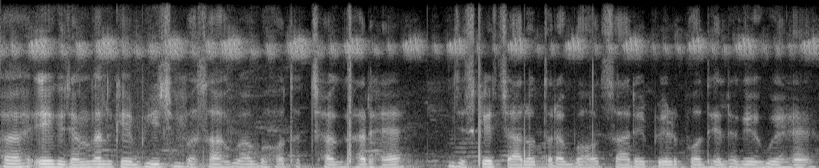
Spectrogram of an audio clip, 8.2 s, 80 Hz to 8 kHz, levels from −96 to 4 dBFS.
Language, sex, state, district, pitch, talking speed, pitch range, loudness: Hindi, male, Jharkhand, Deoghar, 135 Hz, 145 wpm, 130-140 Hz, -19 LUFS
